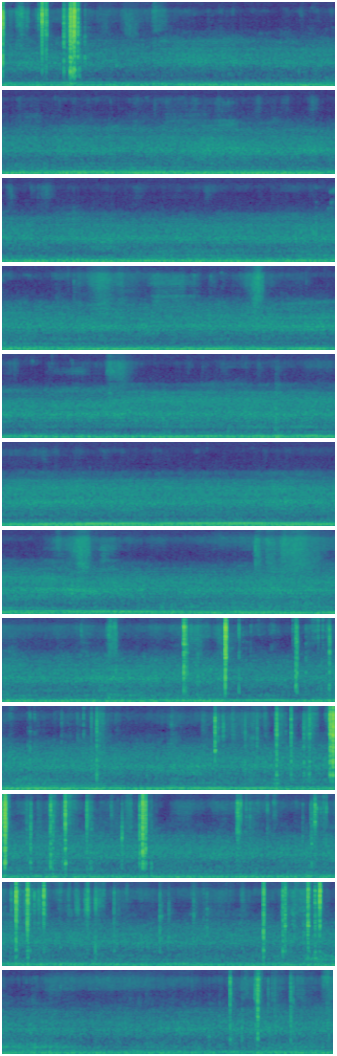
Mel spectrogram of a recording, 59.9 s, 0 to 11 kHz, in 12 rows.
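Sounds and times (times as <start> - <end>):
faint rustle: 0.0 - 13.6, 14.9 - 22.2, 30.7 - 59.9
steady low rumble: 30.7 - 59.9.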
